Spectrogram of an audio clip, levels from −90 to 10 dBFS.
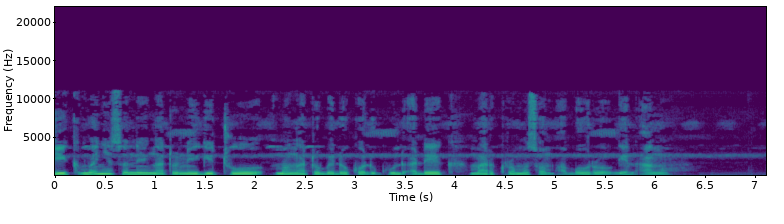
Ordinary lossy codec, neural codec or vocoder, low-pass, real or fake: MP3, 48 kbps; none; 14.4 kHz; real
